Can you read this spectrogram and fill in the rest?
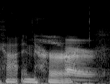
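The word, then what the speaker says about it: Hot in Herre: If I believe I'm pronouncing that correctly, Hot in Her. – Yeah, that's it.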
